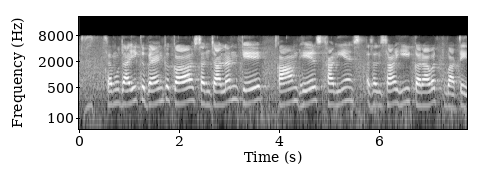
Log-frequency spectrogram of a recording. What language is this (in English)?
Bhojpuri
